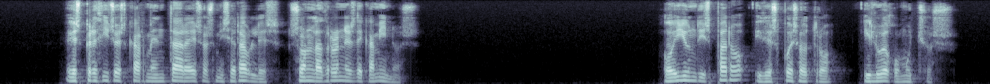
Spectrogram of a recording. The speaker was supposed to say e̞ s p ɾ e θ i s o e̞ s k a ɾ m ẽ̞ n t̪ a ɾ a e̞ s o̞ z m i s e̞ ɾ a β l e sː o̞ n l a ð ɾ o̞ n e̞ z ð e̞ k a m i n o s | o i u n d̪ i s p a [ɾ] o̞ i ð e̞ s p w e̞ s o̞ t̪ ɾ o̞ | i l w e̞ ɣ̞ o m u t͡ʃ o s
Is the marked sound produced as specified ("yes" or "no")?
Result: yes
